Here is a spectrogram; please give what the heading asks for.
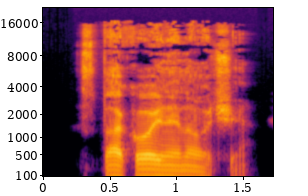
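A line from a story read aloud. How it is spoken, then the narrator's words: Soft. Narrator (Russian): мягко сказал Миша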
